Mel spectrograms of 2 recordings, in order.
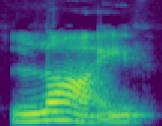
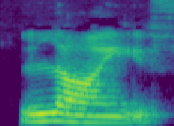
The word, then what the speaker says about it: live: Now this changes if we make it the adjective when we say something is live, for example, live TV. There it is I, live.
